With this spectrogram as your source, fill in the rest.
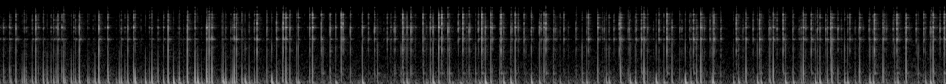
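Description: A small ridged cobalt-blue bottle, apparently glass, is held in both hands close to the microphone and rapidly tapped and scratched with fingertips and nails, possibly also shaken. The result is a dense stream of quick, dry clicks and scrapes with bright, high-pitched glassy ticks and almost no ring, over a light low thump from the handling.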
